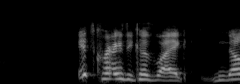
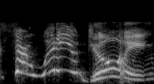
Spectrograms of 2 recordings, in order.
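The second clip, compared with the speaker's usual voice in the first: much higher, louder, slow disbelief; incredulous; 4 dB louder, slower than usual. Retold or imitated. Reacting to Nathan grabbing cocoa, high and incredulous. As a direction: stretch it out in total disbelief.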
